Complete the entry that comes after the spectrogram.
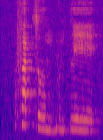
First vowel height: low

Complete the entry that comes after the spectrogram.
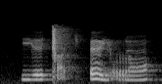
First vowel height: mid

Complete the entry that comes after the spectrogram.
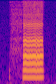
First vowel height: low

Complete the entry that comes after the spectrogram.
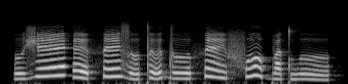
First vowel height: mid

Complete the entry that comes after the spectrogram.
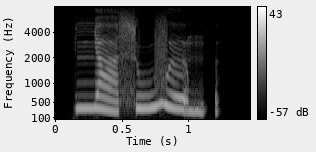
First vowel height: low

